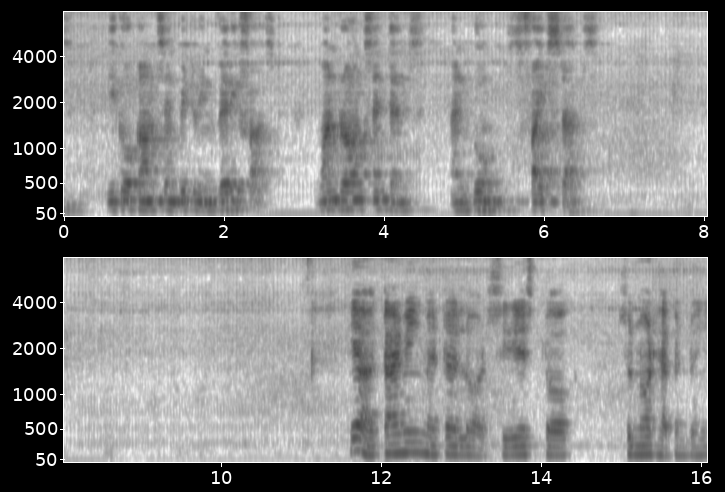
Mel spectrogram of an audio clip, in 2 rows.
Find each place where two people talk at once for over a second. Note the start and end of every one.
none

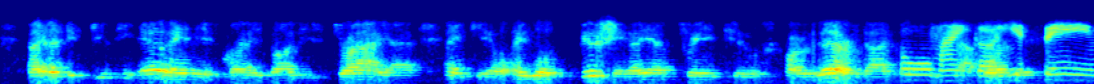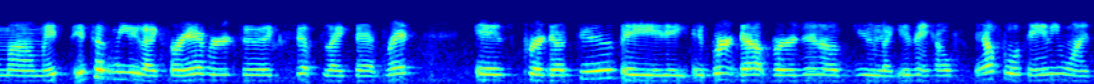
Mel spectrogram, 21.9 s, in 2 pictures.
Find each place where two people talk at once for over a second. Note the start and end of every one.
9.0-10.3

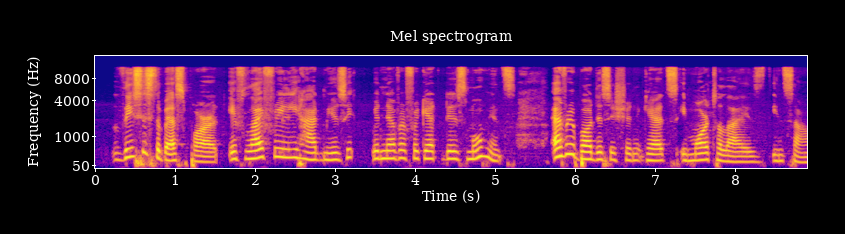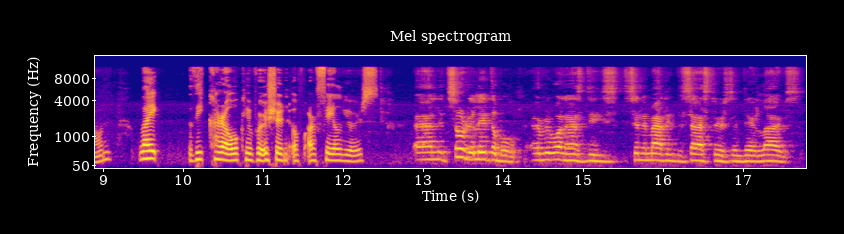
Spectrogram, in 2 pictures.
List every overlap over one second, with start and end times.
none

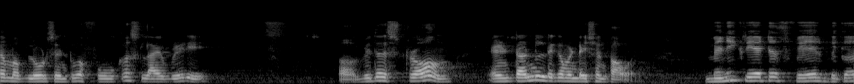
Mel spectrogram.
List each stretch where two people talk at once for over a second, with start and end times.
none

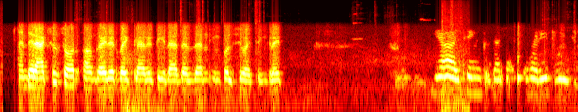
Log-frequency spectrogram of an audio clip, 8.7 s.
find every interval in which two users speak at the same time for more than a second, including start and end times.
none

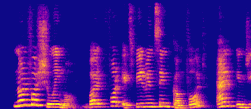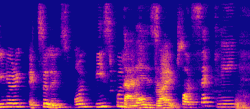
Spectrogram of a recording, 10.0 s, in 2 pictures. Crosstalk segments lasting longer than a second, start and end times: 7.4-8.7

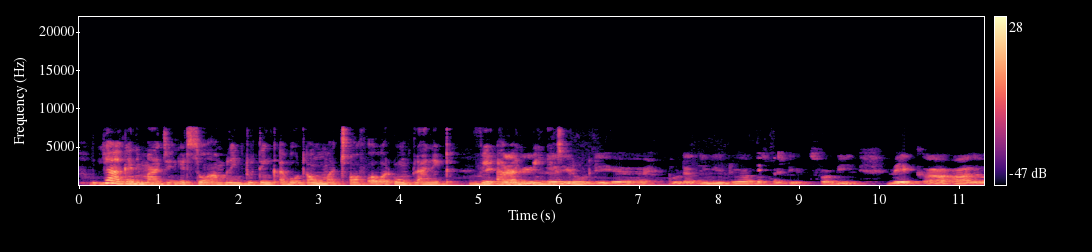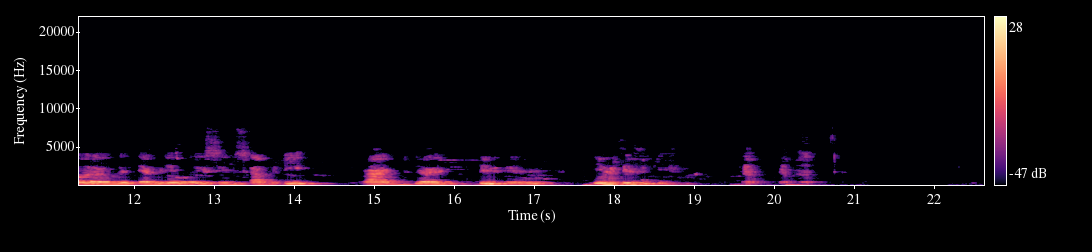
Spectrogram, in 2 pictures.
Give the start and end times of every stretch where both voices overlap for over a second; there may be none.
5.0-6.4

